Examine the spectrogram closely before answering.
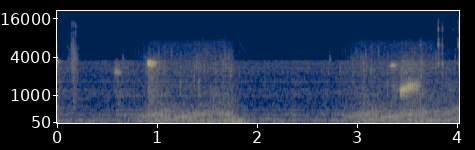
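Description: A magic spell whooshes and shimmers.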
